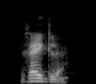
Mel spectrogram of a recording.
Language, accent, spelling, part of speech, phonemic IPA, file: French, France, Règle, proper noun, /ʁɛɡl/, LL-Q150 (fra)-Règle.wav
- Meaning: Norma (constellation)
